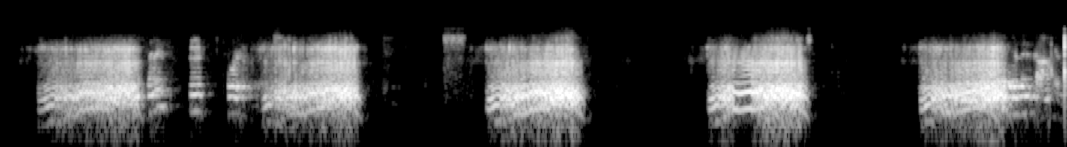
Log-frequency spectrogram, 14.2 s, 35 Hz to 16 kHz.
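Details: Heavy snoring, attributed to drinking wine, vodka and a liter of milk: loud, rough snores on each breath, about 20 per minute, with quiet pauses between.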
